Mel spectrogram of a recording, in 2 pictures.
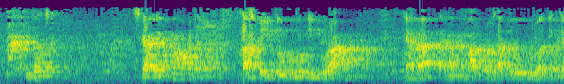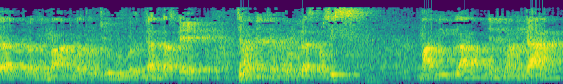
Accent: Yogyakarta, Special Region of Yogyakarta, Indonesia; Saya dari Jogja.

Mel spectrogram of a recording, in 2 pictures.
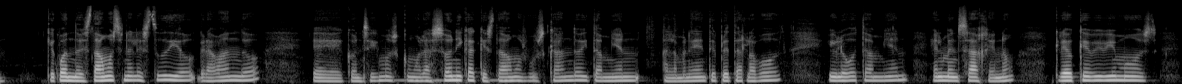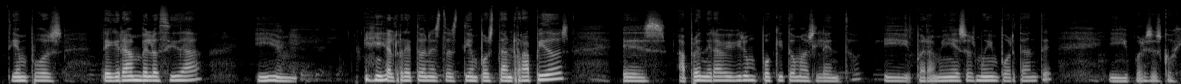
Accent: Balearic Islands, Spain; a lo mejor porque soy mallorquina, las cosas no pasan rápido

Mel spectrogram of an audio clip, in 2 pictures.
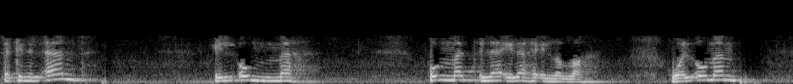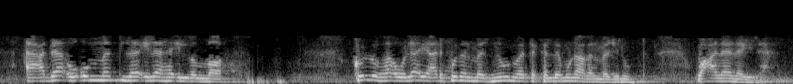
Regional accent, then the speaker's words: Egypt; ما نستعمله نحن في دارجتنا المصرية

